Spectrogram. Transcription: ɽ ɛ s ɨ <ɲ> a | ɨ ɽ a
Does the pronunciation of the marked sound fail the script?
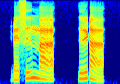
yes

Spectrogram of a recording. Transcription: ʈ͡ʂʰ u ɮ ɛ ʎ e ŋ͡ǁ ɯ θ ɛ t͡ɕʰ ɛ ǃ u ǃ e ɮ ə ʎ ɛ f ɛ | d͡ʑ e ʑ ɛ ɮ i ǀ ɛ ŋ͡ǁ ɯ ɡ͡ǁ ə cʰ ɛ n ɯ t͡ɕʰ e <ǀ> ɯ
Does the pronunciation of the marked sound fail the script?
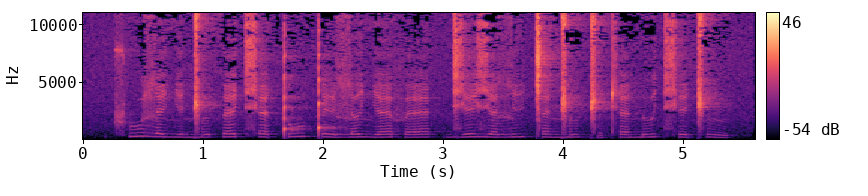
yes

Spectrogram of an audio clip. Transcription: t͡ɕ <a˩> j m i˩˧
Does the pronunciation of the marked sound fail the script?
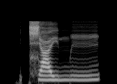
no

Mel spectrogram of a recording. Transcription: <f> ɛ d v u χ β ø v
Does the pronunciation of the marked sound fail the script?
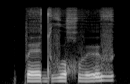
yes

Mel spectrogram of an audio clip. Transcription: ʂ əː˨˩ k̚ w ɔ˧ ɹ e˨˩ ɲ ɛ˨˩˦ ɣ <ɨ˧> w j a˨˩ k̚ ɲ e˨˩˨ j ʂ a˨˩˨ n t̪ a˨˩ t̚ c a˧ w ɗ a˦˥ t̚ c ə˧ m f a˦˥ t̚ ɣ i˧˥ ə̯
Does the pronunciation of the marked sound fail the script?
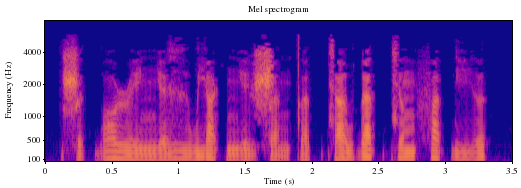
yes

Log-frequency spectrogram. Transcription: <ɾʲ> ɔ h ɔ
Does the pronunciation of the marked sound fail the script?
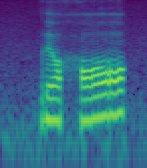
no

